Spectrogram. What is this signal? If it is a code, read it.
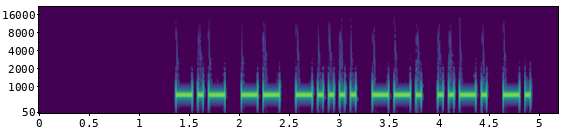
Morse code, heard as a keyed tone, about 22 wpm, 700 Hz. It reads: KM6GFN
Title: USA Call Signs - 6 Characters - 22wpm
